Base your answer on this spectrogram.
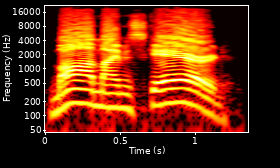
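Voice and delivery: loud, high, drawn-out exclamation; big voice, just volume; loud shout. Acted. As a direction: belt it out slowly at full volume. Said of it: "I apologize that that was really loud".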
